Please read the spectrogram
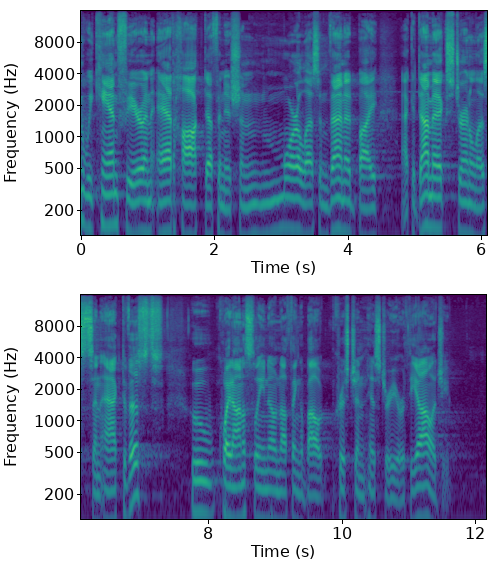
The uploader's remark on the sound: Address at the Miami National Conservatism Conference on September 12, 2022. NatCon 3 Miami.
